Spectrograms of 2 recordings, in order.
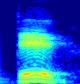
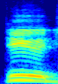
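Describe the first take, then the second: First: "did" for dude, short vowel; clipped dude vowel. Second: Said in the usual way. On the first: Shown as a demonstration. Showing how bros say dude, vowel shortened to "did". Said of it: "you're saying". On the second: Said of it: "you're not saying".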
